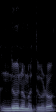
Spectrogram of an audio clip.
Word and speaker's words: Nuno Maduro: So my name is Nuno Maduro. That's the way I pronounce it.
